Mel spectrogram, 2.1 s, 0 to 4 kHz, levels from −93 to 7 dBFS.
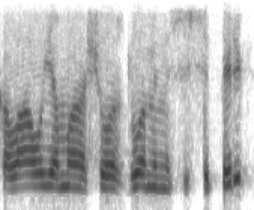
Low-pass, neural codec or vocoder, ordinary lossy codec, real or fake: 3.6 kHz; none; Opus, 32 kbps; real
